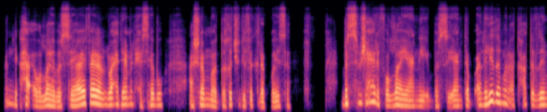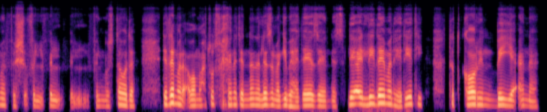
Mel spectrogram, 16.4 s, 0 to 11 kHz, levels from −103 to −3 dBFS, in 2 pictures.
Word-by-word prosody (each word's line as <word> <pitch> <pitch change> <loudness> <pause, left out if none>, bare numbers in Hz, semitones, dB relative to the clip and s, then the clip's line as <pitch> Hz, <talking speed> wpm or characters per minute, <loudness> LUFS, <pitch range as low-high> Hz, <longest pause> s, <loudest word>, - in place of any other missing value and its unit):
عندِك 170 -7 -7
حق - - +1
والله، 125 +3 +2
بس 115 +1 -2
هي 140 +6 +7
فعلًا 175 -1 +7
الواحد 150 +2 +1
يعمل 155 +1 0
حسابه 140 -4 -3 0.4
عشان 135 +4 +2
ما 130 -3 -2
يتضغطش 150 +6 -4
دي 125 - -5
فكرة 120 -3 -4
كويسة. 115 +2 -4 0.8
بس 175 +3 +1
مش 195 0 +1
عارف 205 -9 0
والله 135 +3 +2
يعني 125 -2 -2
بس 120 +1 -8
يعني 125 0 -2
طَب 135 +1 -2
أنا 145 - -1
ليه 220 - +6
دايمًا 195 -9 +1
أتحَط 155 +3 -7
في 135 - -3
دايمًا 150 0 0
في 135 - -20
الش 125 - -5
في - - -15
ال 115 -3 -8
في 135 - -5
ال 125 - -7
في - - -12
ال - - -14
في - - -24
المستوى 125 +4 -1
ده؟ 125 -2 -3 0.4
ليه 155 - +3
دايمًا 185 -3 +6
أبقى 130 - +1
محطوط 130 +4 -7
في - - -12
خانة 150 -1 -3
إن 140 0 -2
أنا 145 0 -1
لازم 145 -1 0
أجيب 130 +1 0
هدايا 135 +4 +2
زي 125 -1 -1
الناس؟ 115 -1 -10
ليه 160 +1 +6
ليه 160 +2 +2
دايمًا 180 -1 +5
هديّتي 155 +4 -2 0.4
تتقارن 150 -3 +1
بيّا 140 -1 +2
أنا؟ 120 -4 -7
140 Hz, 220 wpm, -22 LUFS, 125-155 Hz, 0.8 s, هي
